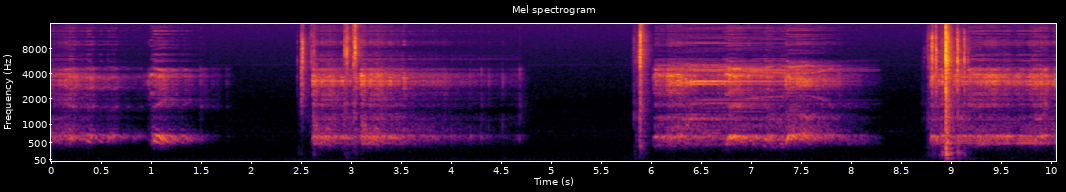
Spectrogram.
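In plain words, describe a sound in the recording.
A plastic toy part clicks sharply as it is turned.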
